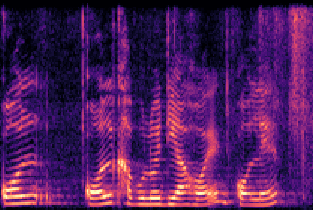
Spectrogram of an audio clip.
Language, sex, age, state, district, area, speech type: Assamese, female, 18-30, Assam, Morigaon, rural, spontaneous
